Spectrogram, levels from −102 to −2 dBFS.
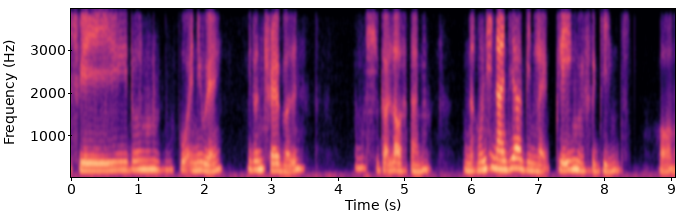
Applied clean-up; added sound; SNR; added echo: neural diffusion model UNIVERSE++.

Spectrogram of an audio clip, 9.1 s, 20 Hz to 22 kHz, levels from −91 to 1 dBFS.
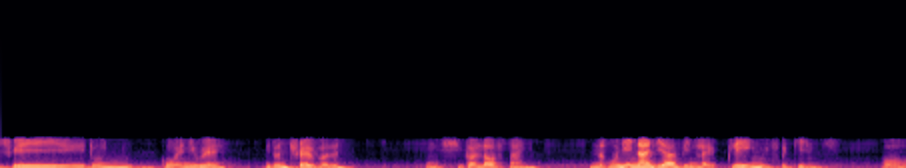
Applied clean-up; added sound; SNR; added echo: neural separator model SepFormer DNS4.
